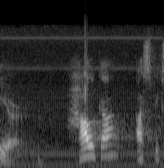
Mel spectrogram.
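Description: A man talking in Albanian over a steady electrical hum that carries on unchanged through the pause between his phrases.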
